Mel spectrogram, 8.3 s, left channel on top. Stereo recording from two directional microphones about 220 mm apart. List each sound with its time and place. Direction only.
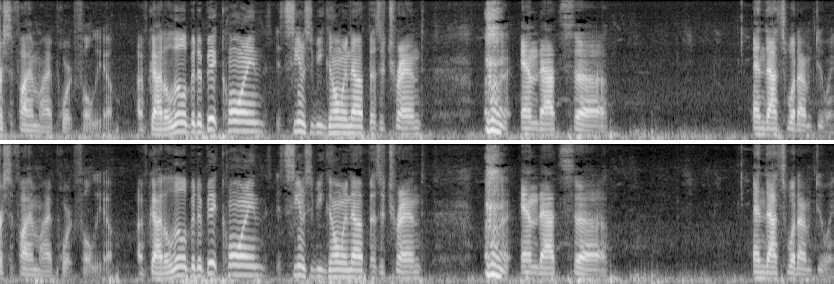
0.0 s speech: 10° left (ahead or behind)
7.5 s speech: 10° left (ahead or behind)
